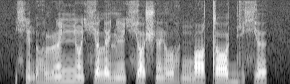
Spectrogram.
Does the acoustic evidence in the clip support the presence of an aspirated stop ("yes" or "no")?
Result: no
